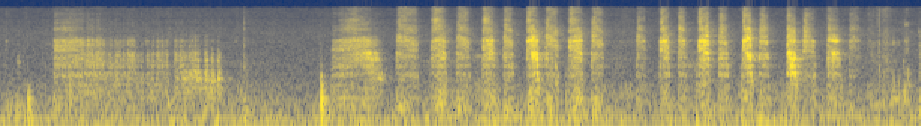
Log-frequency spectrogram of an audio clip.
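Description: Art marker tip scrubbing on paper while colouring in a drawing: one soft stroke about a second long, then from about two seconds in a run of quick scratchy back-and-forth strokes, about five a second, faint.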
